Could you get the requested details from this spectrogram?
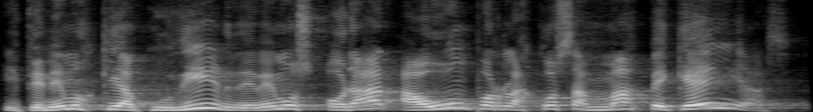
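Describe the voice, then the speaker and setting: Man, pastor, high voice, lively sermon, acts out quoted voices, church service. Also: normal speed. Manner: animated storytelling preacher, acts out quoted speech.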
